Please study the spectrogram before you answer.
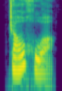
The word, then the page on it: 着火: zháo huǒ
